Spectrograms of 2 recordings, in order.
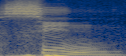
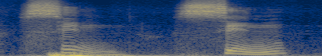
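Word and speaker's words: שׂ: 왼쪽에 있으면 시옷, 그냥 시옷 발음이 납니다. sin. 근데 이걸 어떻게 쓰냐? 자, 이렇게 한번 하고 가운데를 끄시면 됩니다. 이렇게 한번 하고 가운데 선을 끄고 점을 왼쪽에 찍으면 뭐라고요? sin.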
